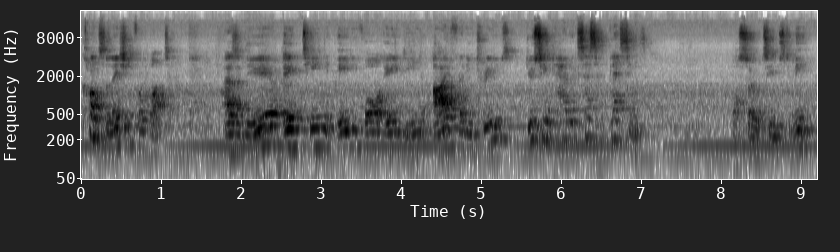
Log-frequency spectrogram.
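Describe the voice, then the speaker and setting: A man's voice: mid-range voice, lively intonation, background noise, natural voice. Young man playing a proper Victorian surgeon. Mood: reflective. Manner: formal, measured, self-questioning. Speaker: actor in a teen stage production. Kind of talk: stage play acting. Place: theater stage. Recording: roomy stage sound from a distant mic.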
